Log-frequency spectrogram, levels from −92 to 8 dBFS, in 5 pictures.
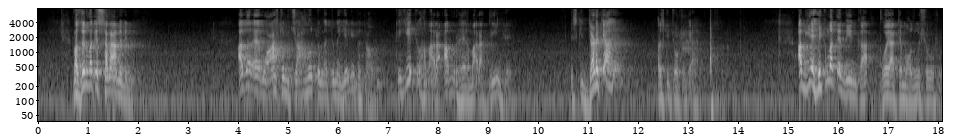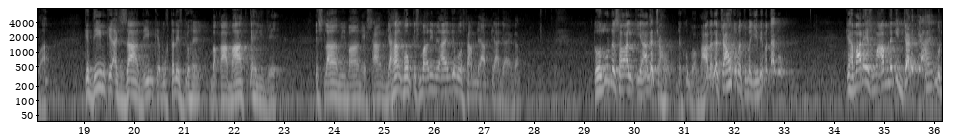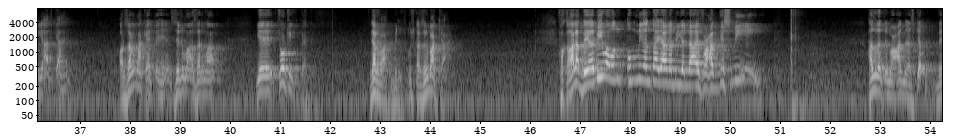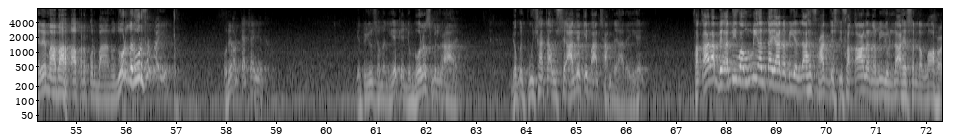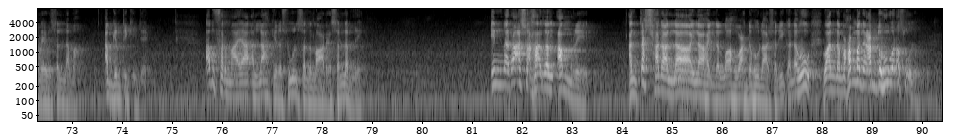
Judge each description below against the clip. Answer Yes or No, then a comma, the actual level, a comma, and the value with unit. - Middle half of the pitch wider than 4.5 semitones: Yes, average, 5.1 semitones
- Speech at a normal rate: Yes, average, 140 wpm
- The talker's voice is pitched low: Yes, low, 105 Hz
